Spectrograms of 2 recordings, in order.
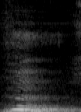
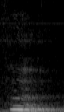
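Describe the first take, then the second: First: It is said loudly. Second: It is said quietly.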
